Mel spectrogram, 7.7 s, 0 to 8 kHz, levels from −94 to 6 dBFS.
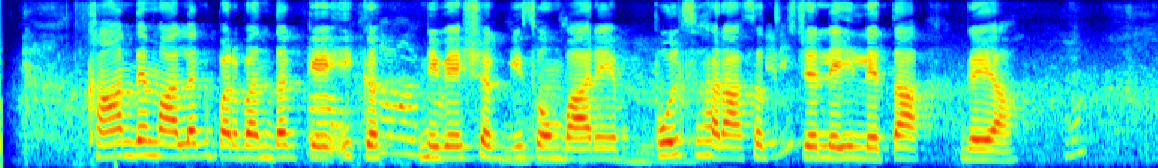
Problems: constant background noise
